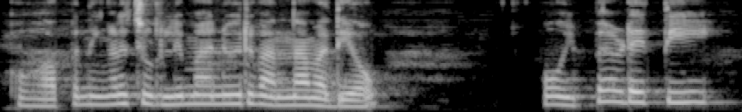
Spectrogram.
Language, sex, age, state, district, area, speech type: Malayalam, female, 18-30, Kerala, Thiruvananthapuram, rural, spontaneous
